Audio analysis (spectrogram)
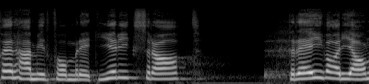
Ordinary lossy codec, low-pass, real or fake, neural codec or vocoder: none; 14.4 kHz; fake; autoencoder, 48 kHz, 32 numbers a frame, DAC-VAE, trained on Japanese speech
